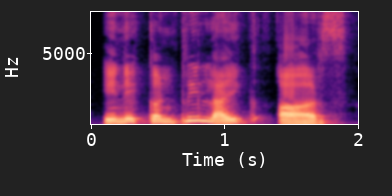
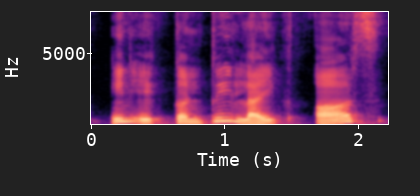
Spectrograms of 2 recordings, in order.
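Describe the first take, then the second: No difference in how they are said.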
